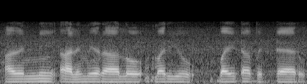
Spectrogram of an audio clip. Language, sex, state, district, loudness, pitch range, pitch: Telugu, male, Telangana, Hyderabad, -17 LUFS, 120-130 Hz, 125 Hz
